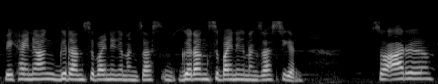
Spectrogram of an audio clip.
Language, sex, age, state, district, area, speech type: Bodo, female, 18-30, Assam, Udalguri, urban, spontaneous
